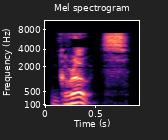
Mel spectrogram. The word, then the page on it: groats: British English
